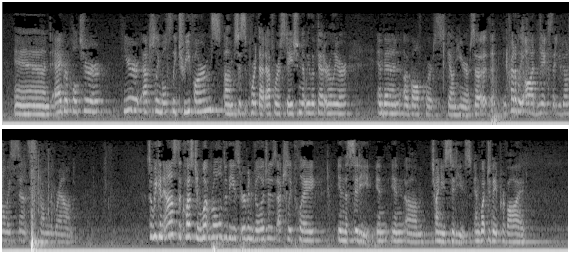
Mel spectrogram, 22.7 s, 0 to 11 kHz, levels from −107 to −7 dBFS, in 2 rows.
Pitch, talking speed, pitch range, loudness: 220 Hz, 170 wpm, 205-255 Hz, -37 LUFS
